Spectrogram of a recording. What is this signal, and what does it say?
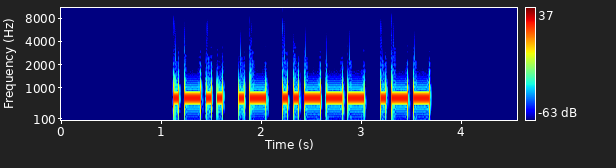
Morse code, heard as a keyed tone, about 22 wpm, 700 Hz. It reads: LA2W
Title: DXCC-100 Call Signs - 4 Characters - 22wpm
